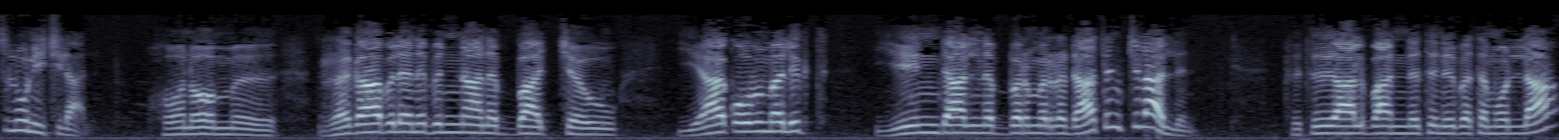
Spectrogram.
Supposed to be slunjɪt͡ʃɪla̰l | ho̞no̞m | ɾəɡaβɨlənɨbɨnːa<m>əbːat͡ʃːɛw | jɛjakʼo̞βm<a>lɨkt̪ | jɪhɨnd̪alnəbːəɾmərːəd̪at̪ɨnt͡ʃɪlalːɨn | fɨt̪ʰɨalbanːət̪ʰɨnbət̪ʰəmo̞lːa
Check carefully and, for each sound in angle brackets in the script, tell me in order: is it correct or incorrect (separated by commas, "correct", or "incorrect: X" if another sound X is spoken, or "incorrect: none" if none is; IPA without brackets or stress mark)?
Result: incorrect: n, incorrect: ə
